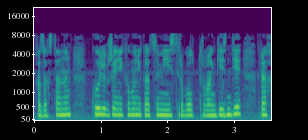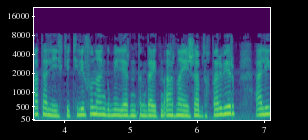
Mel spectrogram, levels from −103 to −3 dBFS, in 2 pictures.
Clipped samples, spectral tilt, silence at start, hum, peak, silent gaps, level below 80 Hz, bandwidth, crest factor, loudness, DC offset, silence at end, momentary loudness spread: under 0.1%; -6.5 dB/octave; 0.05 s; none; -10 dBFS; none; -58 dBFS; 8.4 kHz; 16 dB; -27 LUFS; under 0.1%; 0 s; 6 LU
